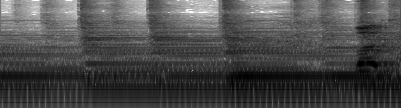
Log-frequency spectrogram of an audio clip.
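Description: Acoustic guitar strummed steadily between sung lines, with a voice starting to sing again near the end.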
